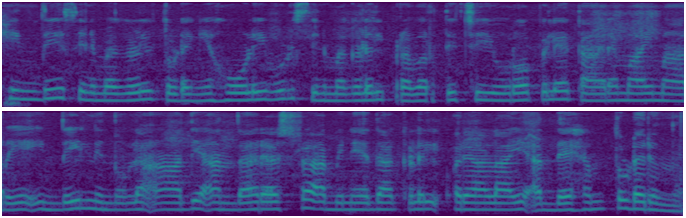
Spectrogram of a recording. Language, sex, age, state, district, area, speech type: Malayalam, female, 45-60, Kerala, Wayanad, rural, read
